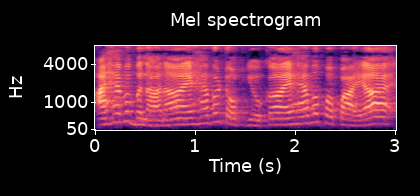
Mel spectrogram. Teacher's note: So first I will raise my tone and then I will go for the falling tone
